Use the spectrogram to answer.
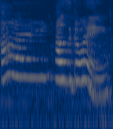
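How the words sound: It sounds flirty and shy.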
